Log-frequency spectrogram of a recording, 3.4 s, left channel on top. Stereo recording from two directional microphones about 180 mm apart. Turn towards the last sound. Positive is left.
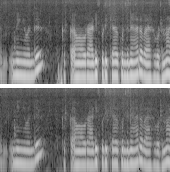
turn(degrees=30)  # may be behind; listen again after turning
